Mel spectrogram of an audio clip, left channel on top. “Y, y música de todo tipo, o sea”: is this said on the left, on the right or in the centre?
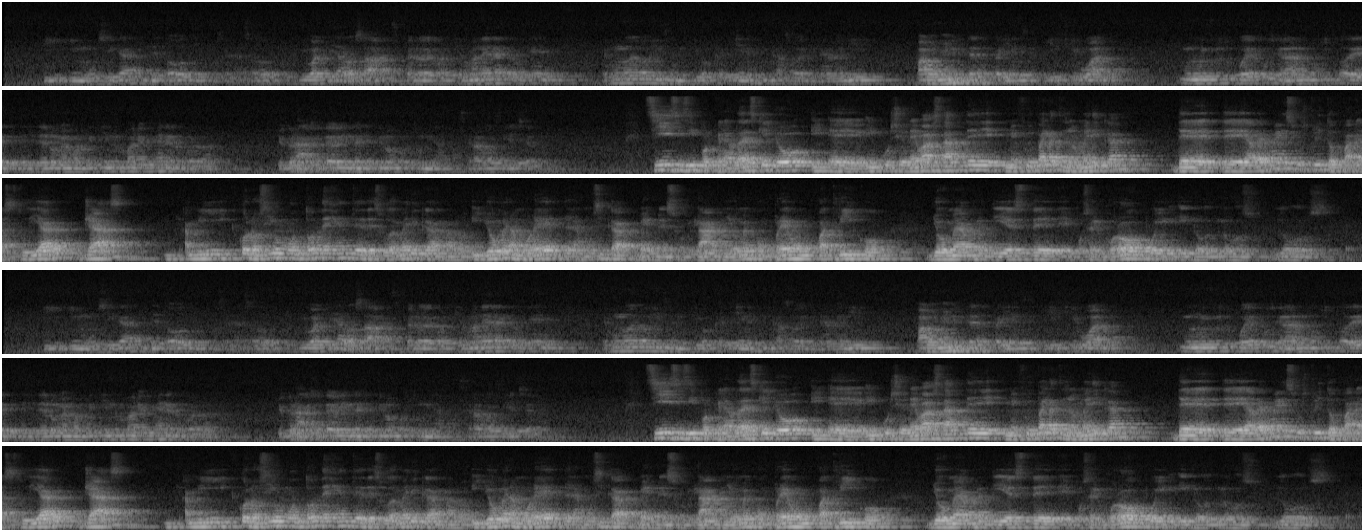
Left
